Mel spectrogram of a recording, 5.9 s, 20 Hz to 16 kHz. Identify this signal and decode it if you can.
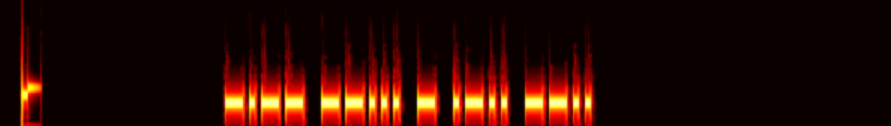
Morse code, heard as a keyed tone, about 30 wpm, 700 Hz. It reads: Y7TLZ
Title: Code Groups - 5 Letter:Numbers - 30wpm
